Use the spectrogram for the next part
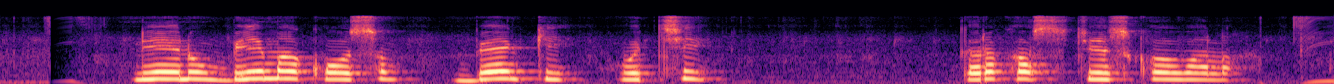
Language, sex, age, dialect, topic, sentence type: Telugu, female, 25-30, Central/Coastal, banking, question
